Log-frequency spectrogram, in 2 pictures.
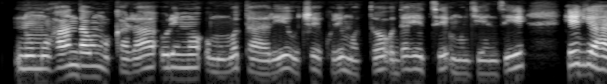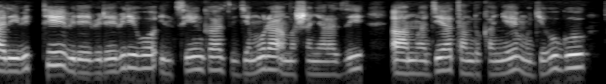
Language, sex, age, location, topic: Kinyarwanda, female, 36-49, Kigali, government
